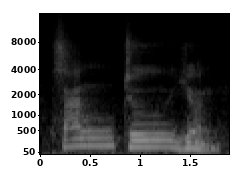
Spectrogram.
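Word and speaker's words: 三十四: Jadi bacanya san ju yon, seperti itu.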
